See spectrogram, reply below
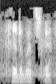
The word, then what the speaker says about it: Hrvatska: Hrvatska.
